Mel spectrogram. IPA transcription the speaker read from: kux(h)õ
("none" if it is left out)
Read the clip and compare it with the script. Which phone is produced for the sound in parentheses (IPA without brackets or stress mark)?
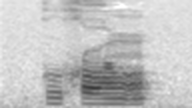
ʕ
